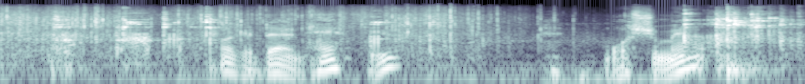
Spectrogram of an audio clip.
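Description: Glass bottles clink and rattle against each other.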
